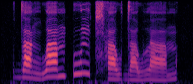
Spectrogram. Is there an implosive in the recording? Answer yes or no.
no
